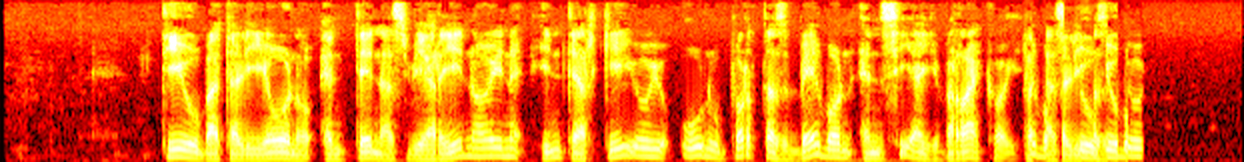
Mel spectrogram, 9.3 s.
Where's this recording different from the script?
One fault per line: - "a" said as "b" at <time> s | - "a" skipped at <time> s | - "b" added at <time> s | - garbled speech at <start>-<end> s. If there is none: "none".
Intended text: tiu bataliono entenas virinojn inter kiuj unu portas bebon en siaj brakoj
- garbled speech at 7.7-8.6 s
